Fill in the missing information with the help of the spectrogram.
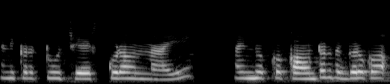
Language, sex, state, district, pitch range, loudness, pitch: Telugu, female, Telangana, Karimnagar, 265-290 Hz, -21 LUFS, 285 Hz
